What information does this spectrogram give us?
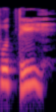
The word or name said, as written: putih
